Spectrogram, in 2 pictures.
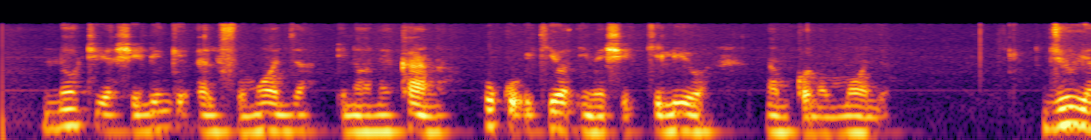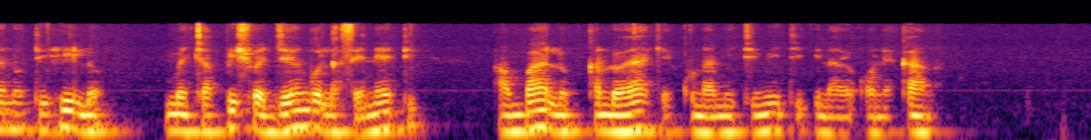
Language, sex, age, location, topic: Swahili, male, 18-24, Kisumu, finance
